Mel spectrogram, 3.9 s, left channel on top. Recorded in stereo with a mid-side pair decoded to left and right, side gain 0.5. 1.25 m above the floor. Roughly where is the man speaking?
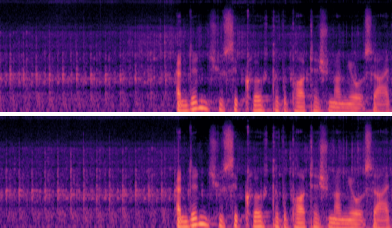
Ahead.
